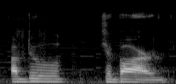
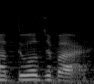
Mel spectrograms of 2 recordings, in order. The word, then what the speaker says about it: Abdul-Jabbar: gonna impress you no I was born again Abdul jabard is that how you say his name Kareem Abdul-Jabbar oh I like they were doing this whole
